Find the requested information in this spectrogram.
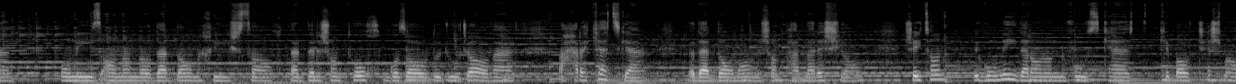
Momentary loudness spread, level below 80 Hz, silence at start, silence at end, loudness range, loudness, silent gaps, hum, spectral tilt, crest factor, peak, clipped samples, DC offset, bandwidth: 8 LU; -44 dBFS; 0 s; 0 s; 1 LU; -26 LUFS; none; none; -5.5 dB/octave; 18 dB; -8 dBFS; under 0.1%; under 0.1%; 19.5 kHz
